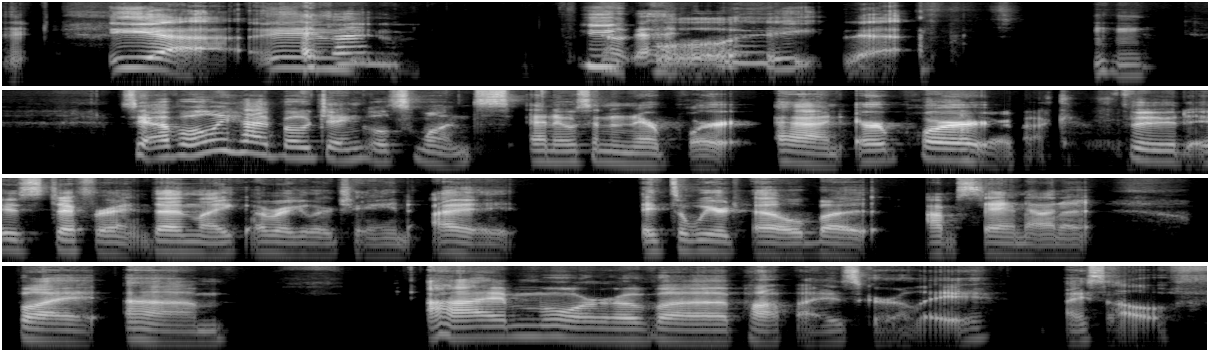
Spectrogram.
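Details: Adult woman speaking; typical speech.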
